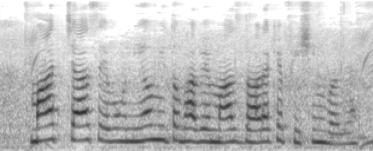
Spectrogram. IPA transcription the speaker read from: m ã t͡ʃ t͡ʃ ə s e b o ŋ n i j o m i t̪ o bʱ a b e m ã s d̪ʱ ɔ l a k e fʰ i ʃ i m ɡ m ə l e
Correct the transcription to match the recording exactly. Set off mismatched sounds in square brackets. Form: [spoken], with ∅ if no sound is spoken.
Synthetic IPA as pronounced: m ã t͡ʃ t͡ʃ [a] s e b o ŋ n i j o m i t̪ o bʱ a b e m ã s d̪ʱ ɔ [ɾ] a k e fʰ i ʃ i [ŋ] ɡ [b] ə l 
